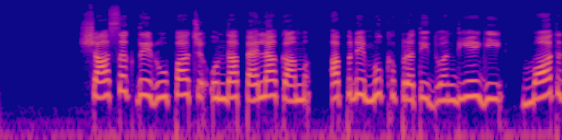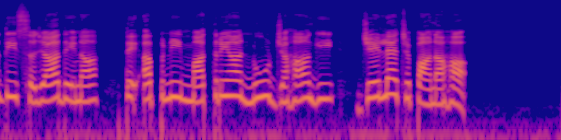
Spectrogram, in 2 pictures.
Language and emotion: Dogri, neutral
